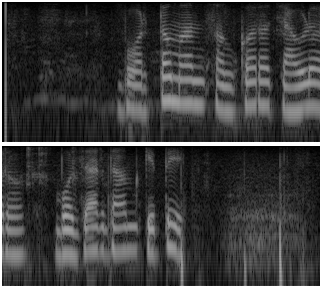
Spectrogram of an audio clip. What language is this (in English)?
Odia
